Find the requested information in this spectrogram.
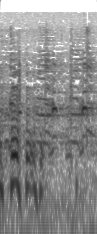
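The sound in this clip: Goose honking near its nest up in a tree, a few loud, nasal, harmonic honks in quick succession followed by fainter calls.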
